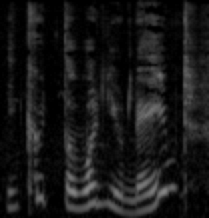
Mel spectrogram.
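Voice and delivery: high, loud shocked question; shocked disbelief. Acted. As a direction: react in appalled disbelief. Shocked friend.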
